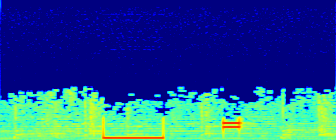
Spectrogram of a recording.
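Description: Telephone tones as a caller's line is connected to a radio call-in show. A longer steady beep is followed by a shorter, higher pair of tones over quiet line hiss.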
